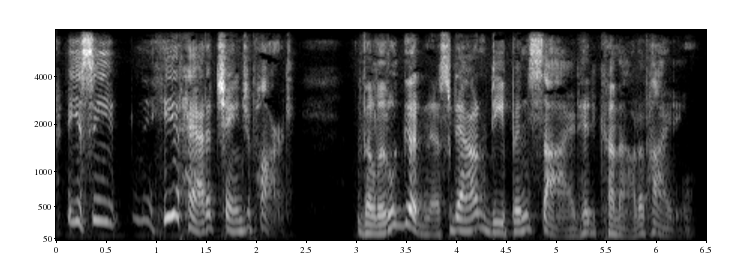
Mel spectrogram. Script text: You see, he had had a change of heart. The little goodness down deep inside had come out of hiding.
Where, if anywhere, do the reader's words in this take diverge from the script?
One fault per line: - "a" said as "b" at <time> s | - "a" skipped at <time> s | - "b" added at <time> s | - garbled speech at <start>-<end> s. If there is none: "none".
none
